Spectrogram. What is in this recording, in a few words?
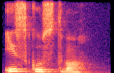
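"искусство" Komi, female; audio dict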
